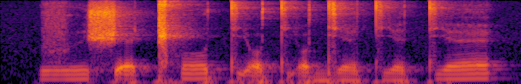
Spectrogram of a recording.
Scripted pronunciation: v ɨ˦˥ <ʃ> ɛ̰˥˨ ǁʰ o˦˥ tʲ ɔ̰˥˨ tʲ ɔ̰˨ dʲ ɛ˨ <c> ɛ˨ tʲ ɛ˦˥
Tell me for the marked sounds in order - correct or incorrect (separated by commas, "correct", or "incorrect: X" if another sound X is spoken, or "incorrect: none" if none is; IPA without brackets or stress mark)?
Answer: correct, incorrect: tʲ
